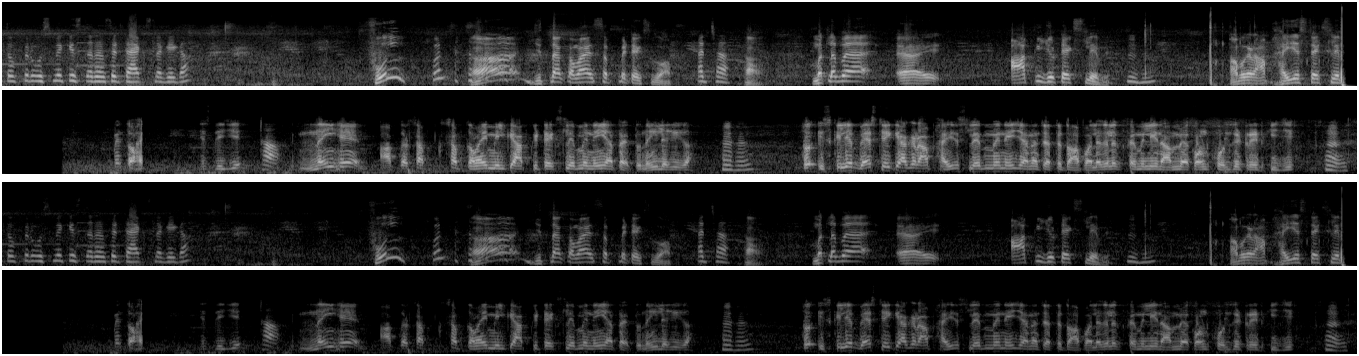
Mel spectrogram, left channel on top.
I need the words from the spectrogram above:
फिर उसमें किस तरह से टैक्स लगेगा? फुल। हाँ, जितना कमाए सब पे टैक्स दो आप। अच्छा। हाँ, मतलब आपकी जो टैक्स स्लैब है, अब अगर आप हाईएस्ट टैक्स स्लैब में तो हाईएस्ट दीजिए। हाँ। नहीं है आपका सब कमाई मिलके आपकी टैक्स स्लैब में नहीं आता है तो नहीं लगेगा। तो इसके लिए बेस्ट है कि अगर आप हाई स्लैब में नहीं जाना चाहते तो आप अलग अलग फैमिली नाम में अकाउंट खोल के ट्रेड कीजिए,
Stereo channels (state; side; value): quieter; right; 11.4 dB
